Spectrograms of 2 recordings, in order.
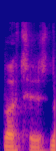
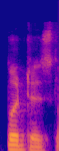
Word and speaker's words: Buddha's: Somebody said Butters. No, not Butters. Buddha's, like Buddha, the guy who meditates, you know.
